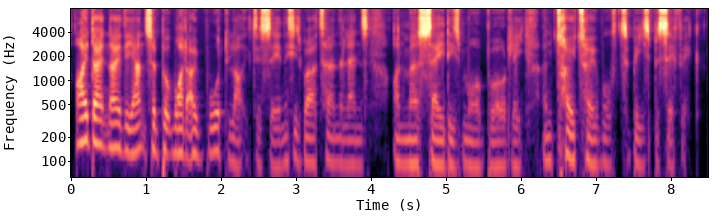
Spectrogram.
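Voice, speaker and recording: Opinionated man with a hoarse, fading voice. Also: sits low, moderate pace, a little mellow. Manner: opinionated, rambling, frequent "right?" tags. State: losing his voice, hoarse. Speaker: Formula 1 streamer. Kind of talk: live-stream commentary, reading chat.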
